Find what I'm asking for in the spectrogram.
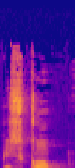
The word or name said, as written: piskop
